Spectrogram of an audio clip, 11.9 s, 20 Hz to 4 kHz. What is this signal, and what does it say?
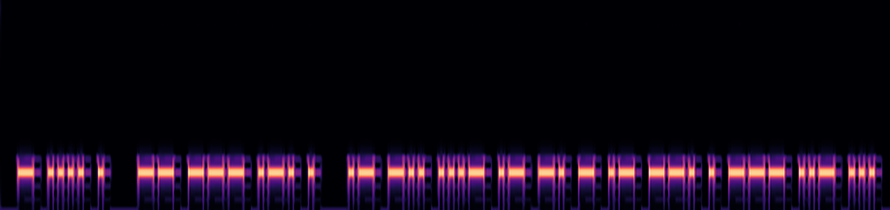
Morse code, heard as a keyed tone, about 18 wpm, 750 Hz. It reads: THE MORE ADVANTAGEOUS
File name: Morse / 18WPM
